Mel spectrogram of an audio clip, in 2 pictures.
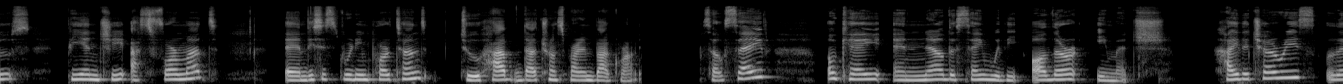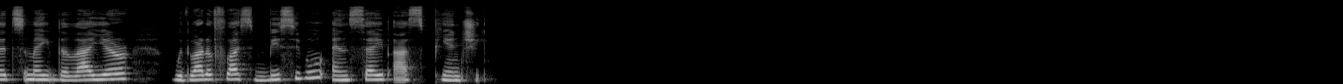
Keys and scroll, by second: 2.3 Delete, 25.2-26.8 typing.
